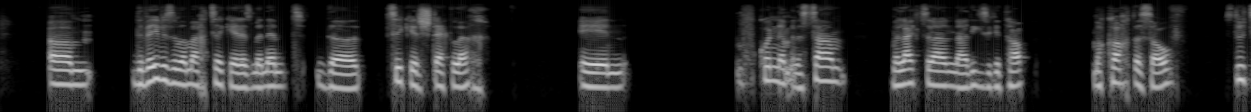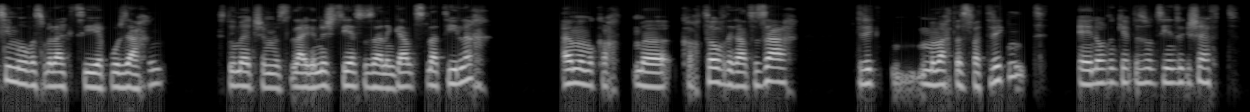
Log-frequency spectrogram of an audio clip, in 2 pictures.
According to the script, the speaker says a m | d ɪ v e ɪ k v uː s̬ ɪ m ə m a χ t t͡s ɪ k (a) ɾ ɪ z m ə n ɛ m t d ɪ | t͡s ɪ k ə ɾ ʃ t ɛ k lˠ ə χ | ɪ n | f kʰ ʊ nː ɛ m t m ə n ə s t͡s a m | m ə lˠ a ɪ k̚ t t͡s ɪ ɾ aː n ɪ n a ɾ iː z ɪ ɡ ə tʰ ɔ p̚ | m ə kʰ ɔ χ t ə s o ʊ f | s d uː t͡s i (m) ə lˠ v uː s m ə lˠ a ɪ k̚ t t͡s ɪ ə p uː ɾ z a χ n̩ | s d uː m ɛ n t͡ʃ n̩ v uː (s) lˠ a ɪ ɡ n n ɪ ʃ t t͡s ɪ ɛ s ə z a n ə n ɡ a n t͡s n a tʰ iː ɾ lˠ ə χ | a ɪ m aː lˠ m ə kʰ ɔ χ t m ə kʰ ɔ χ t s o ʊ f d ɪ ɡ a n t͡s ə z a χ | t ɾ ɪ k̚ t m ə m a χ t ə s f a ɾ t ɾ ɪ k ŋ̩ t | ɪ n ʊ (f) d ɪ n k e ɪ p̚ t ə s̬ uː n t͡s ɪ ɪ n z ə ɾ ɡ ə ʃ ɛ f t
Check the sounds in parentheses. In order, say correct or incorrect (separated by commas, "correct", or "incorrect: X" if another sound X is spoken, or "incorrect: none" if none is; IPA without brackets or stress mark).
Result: incorrect: ə, correct, correct, incorrect: χ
